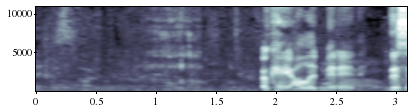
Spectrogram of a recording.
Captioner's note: slurps coffee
